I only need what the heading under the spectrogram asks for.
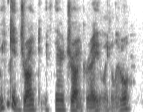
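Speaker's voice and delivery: whispering in character. Leaning in to another player's character, whispering in character. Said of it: "I whisper to Jason again".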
